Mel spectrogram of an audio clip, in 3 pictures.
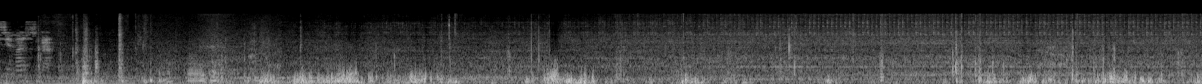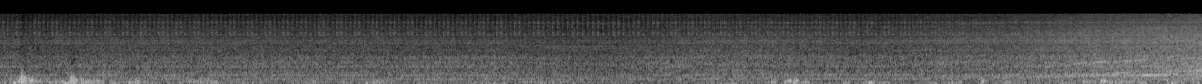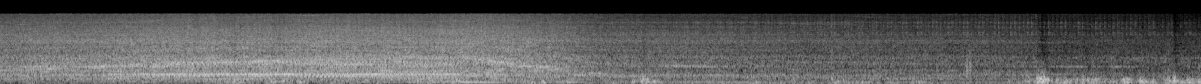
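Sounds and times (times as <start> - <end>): car engine idling: 0.0 - 36.0
car engine revving: 0.0 - 36.0
dull bumps: 0.5 - 12.9.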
